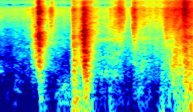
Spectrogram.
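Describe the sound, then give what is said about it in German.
A door being closed: a few quick knocks and scraping clunks spread over a couple of seconds, ending in a firmer thud, with no voices. “Ich muss schnell die Türe schließen.”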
